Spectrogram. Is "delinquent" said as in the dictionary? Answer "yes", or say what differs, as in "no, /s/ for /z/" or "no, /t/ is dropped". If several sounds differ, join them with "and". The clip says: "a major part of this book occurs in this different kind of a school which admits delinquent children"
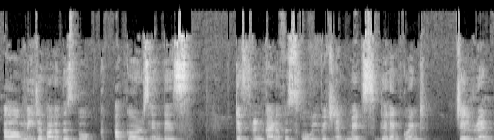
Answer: yes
